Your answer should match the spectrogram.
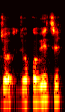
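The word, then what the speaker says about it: Djokovic: Runner up कौन है, Novak जोकोविच, डी साइलेंट है इसमें, ध्यान रखना, और सर्बिया से है वो।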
